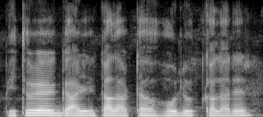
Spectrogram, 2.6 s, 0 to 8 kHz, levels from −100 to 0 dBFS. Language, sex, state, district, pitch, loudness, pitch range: Bengali, male, West Bengal, Alipurduar, 145 Hz, -16 LUFS, 140-150 Hz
